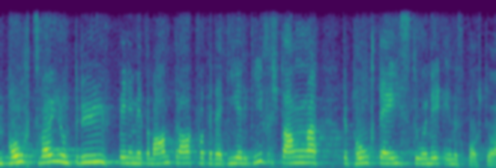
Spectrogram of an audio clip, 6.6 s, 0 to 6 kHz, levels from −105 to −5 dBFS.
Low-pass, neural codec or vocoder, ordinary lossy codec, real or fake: 5.4 kHz; codec, 44.1 kHz, 7.8 kbps, Pupu-Codec; none; fake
